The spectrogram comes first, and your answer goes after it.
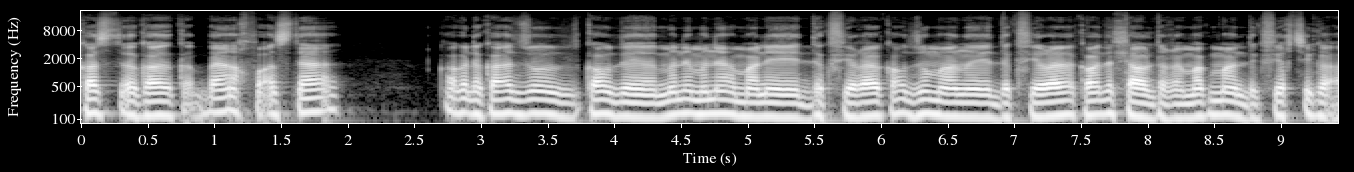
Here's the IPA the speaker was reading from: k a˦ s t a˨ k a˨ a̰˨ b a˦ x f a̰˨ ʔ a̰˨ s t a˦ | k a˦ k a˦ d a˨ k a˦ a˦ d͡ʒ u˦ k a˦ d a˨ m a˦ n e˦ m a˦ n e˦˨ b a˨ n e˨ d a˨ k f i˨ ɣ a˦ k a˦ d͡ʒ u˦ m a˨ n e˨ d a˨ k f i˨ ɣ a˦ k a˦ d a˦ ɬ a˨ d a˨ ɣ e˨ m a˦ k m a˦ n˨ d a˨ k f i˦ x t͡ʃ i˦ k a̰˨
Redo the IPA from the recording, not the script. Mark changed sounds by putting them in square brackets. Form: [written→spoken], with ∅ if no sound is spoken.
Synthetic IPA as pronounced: k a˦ s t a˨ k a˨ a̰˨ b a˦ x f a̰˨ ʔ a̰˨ s t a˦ | k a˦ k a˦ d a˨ k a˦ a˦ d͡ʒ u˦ k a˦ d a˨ m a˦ n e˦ m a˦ n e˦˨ [b→m] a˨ n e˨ d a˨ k f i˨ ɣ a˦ k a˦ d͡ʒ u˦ m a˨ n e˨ d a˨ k f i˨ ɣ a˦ k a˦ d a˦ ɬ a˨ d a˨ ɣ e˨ m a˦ k m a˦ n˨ d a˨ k f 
